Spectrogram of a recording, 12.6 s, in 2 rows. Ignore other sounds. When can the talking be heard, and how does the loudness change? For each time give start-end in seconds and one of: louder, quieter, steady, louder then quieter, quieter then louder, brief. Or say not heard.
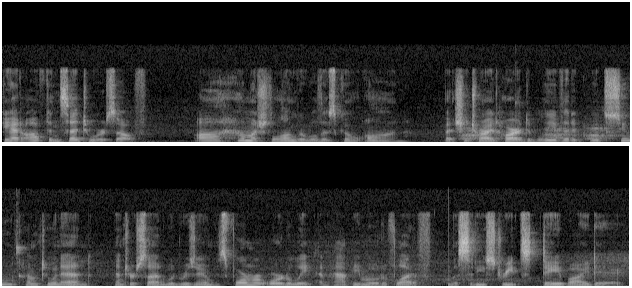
0.0-12.5 steady.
